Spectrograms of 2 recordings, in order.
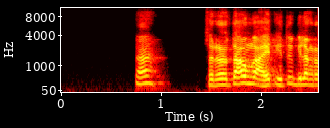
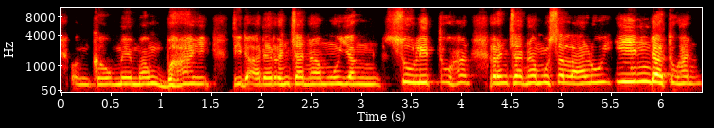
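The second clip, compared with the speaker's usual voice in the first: slow, put-on weepy prayer; tangis dibuat-buat; 2 semitones higher, 3 dB quieter than usual. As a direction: plead with God in fake tears, drawn out. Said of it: "Dibuat-buat seperti menangis pokoknya". (doa merengek pura-pura menangis)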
